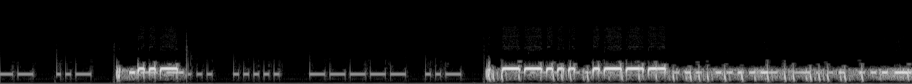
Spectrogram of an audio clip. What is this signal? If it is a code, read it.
Morse code, heard as a keyed tone, about 22 wpm, 740 Hz. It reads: U 7 J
